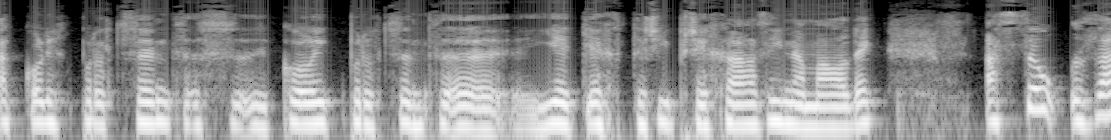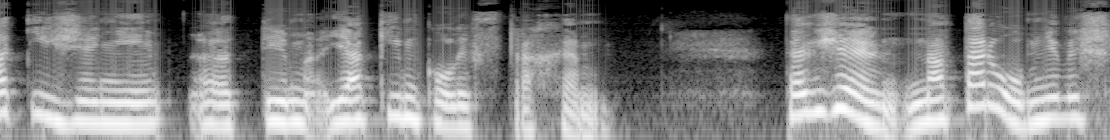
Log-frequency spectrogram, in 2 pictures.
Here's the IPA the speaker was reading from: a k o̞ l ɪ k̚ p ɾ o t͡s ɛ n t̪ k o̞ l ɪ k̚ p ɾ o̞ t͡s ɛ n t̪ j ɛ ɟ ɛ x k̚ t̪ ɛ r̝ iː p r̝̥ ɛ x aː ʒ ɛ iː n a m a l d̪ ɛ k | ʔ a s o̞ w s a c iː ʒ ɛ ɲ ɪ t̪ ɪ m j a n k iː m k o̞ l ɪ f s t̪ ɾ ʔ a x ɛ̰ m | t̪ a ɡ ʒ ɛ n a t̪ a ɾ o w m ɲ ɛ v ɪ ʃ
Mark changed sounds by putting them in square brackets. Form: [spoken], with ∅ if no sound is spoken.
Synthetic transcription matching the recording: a k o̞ l ɪ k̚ p ɾ o t͡s ɛ n t̪ k o̞ l ɪ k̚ p ɾ o̞ t͡s ɛ n t̪ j ɛ [c] ɛ x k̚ t̪ ɛ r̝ iː p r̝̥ ɛ x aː [z] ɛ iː n a m a l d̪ ɛ k | ʔ a s o̞ w [z] a c iː ʒ ɛ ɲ ɪ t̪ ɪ m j a [∅] k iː m k o̞ l ɪ f s t̪ ɾ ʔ a x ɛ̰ m | t̪ a ɡ ʒ ɛ n a t̪ a ɾ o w m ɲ ɛ v ɪ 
